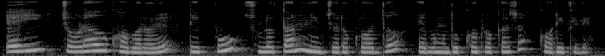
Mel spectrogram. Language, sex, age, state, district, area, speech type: Odia, female, 18-30, Odisha, Balasore, rural, read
